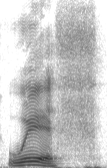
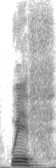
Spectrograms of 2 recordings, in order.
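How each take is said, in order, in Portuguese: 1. Termina com som de TH, com a língua entre os dentes. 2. Termina com som de F em vez de TH. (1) "esse som de T H aqui" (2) "vários sotaques não usam esse T H. Então você pode falar se quiser"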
